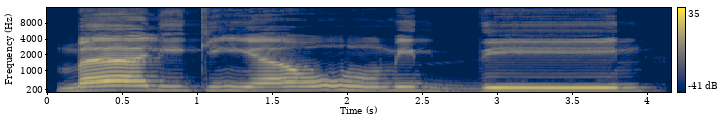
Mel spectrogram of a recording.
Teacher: یہ میم کو تھوڑا سا آپ نے لمبا کرنا ہے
